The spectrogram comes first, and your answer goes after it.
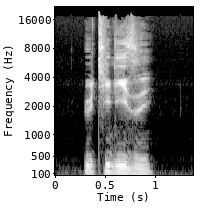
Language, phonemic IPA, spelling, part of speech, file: French, /y.ti.li.ze/, utiliser, verb, Fr-utiliser.ogg
- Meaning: to use, to utilize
